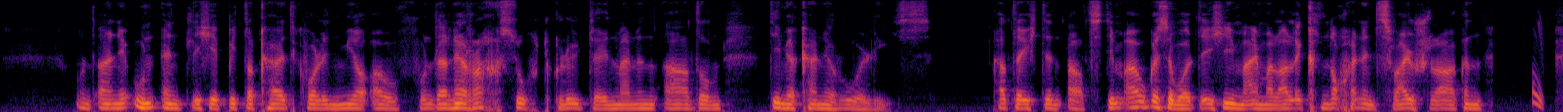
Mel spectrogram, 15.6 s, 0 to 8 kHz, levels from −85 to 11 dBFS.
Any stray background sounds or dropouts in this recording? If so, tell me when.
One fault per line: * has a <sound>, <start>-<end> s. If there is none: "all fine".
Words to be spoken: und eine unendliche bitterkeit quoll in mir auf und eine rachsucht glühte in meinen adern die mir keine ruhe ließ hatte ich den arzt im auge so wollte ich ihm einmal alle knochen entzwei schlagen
* has a chirp, 15.3-15.4 s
